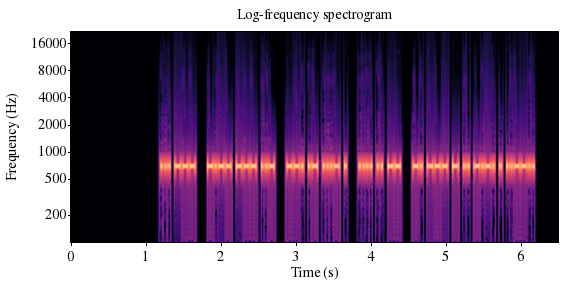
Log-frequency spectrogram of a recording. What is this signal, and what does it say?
Morse code, heard as a keyed tone, about 50 wpm, 700 Hz. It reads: SO YOU GAVE HIM NOTICE?
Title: Sentences from Top 1000 Words - Review Part 2 - 50wpm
